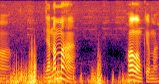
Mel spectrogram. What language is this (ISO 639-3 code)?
sat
